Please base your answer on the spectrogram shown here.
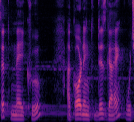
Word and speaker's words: Meike: Hey guys, so today I'll be taking a look at the Meike 25mm f1.8, and apparently that's how you pronounce it, Meike, according to this guy, which I will flash up on the screen right now.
